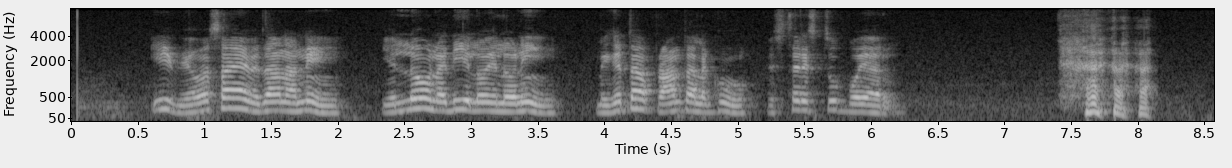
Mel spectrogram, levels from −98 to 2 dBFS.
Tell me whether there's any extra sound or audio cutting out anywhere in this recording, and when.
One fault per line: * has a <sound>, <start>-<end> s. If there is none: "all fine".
* has a laugh, 7.4-8.2 s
